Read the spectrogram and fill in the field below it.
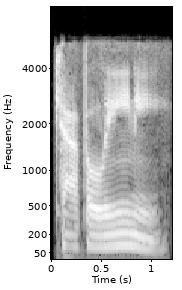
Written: capellini

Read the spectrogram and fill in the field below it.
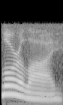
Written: Lorelei

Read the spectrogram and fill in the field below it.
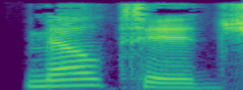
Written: meltage

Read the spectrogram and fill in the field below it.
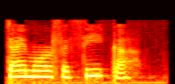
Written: dimorphotheca

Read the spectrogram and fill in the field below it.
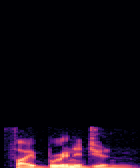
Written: fibrinogen

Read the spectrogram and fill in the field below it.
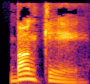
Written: bunkie

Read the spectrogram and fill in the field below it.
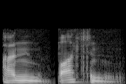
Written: unbutton

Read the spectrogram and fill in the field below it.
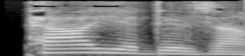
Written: paludism

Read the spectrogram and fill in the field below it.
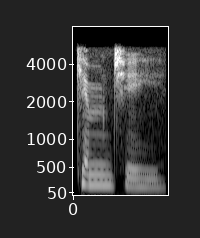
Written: kimchee

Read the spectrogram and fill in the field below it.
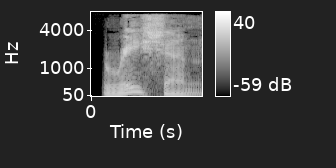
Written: rhetian

